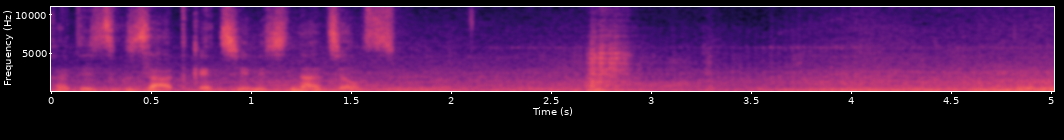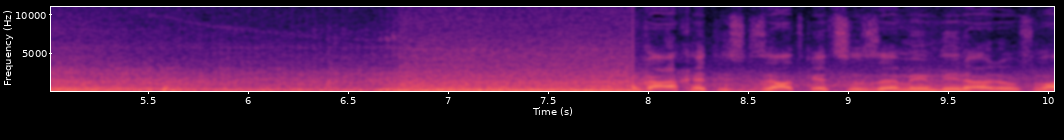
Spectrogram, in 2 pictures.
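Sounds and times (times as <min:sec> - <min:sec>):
backhoe engine working: 0:00.0 - 0:08.9.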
